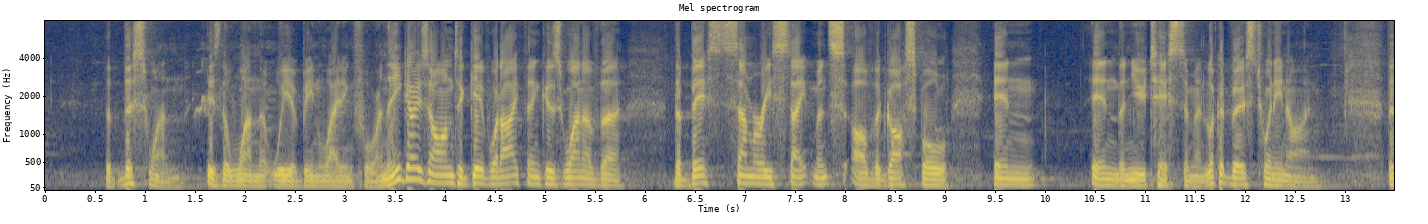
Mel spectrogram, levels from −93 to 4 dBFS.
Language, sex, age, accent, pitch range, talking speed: English, male, 50-69, Australian, 105-135 Hz, 190 wpm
